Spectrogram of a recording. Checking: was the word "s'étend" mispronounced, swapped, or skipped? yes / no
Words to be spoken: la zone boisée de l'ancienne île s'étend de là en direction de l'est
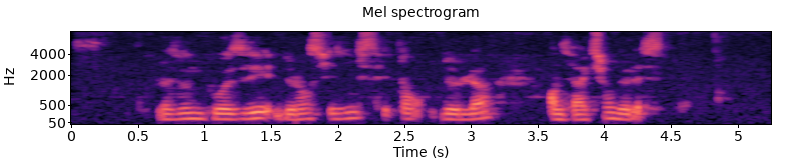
no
